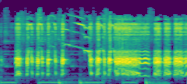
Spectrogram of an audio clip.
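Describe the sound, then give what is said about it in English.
A chicken clucks in quick, busy bursts, fairly loud, with a few rising squawks mixed in and a low rhythmic hum underneath. “I don't know chicken talk, but that sounded like it was way too hot for this show.”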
